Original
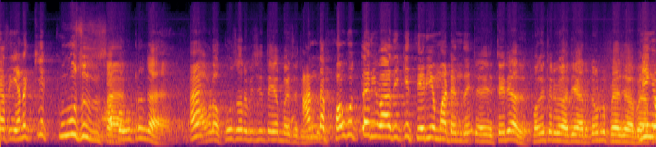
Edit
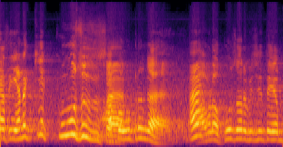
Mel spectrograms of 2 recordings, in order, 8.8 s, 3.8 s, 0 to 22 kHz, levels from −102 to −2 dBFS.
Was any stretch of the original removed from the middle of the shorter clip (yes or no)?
no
